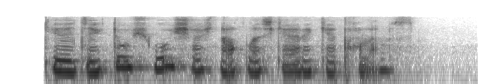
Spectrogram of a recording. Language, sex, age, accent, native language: Uzbek, female, 18-24, Buxoro, Uzbek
